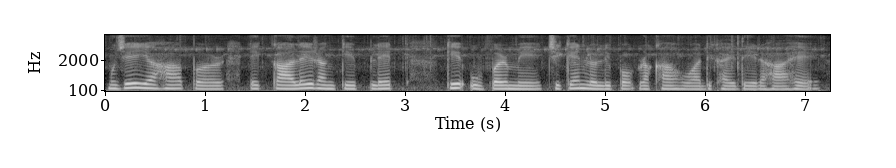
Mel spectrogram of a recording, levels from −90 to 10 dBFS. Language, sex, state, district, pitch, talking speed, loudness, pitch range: Hindi, female, Arunachal Pradesh, Longding, 180 Hz, 155 wpm, -17 LUFS, 170-195 Hz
